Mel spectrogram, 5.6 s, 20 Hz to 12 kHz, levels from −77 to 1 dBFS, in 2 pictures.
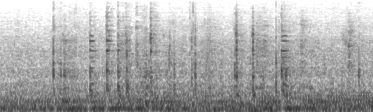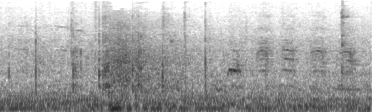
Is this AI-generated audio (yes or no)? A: no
